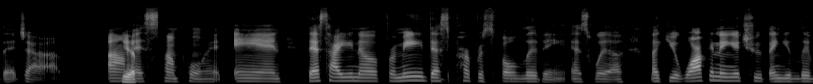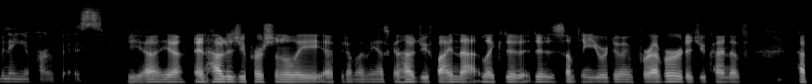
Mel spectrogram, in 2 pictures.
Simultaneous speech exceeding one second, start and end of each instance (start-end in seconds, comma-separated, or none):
none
